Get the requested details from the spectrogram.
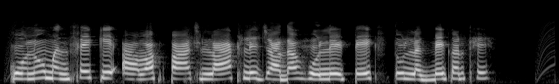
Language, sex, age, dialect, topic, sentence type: Chhattisgarhi, female, 18-24, Central, banking, statement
